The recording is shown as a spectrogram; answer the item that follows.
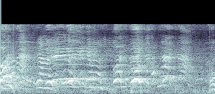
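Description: Voices talking and calling out, several people at once with no clear words.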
